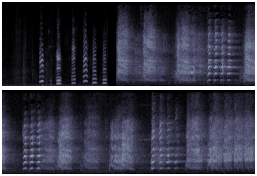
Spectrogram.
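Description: Blue-and-gold macaw squawking harshly, many loud rasping calls one after another. Before them, in the first two seconds, comes a quick run of short, clear, high-pitched calls.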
